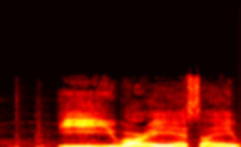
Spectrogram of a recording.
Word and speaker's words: Eurasia: I'm calling it Eurasia, that's how it's pronounced.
